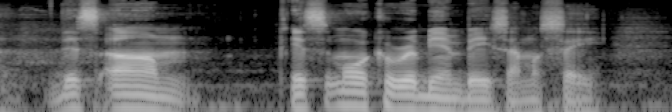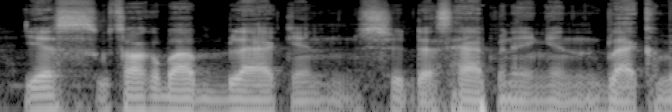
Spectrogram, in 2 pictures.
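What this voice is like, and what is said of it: Usual voice. Nothing is said of it.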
